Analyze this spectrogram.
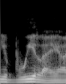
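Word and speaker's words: Anyabwile: I think, and I found this really helpful, there's a fascinating discussion between Tabiti and Yabwile. I don't know if I'm pronouncing that correctly. It's pretty good. Yeah, I know Tabiti, and that's pretty good.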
